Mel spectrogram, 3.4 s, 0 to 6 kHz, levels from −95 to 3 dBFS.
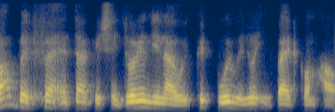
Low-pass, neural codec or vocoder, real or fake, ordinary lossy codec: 5.4 kHz; codec, 24 kHz, 0.5 kbps, DualCodec; fake; none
